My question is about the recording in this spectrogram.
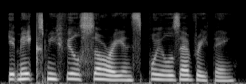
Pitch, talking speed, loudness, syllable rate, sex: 215 Hz, 195 wpm, -16 LUFS, 5.8 syllables/s, female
